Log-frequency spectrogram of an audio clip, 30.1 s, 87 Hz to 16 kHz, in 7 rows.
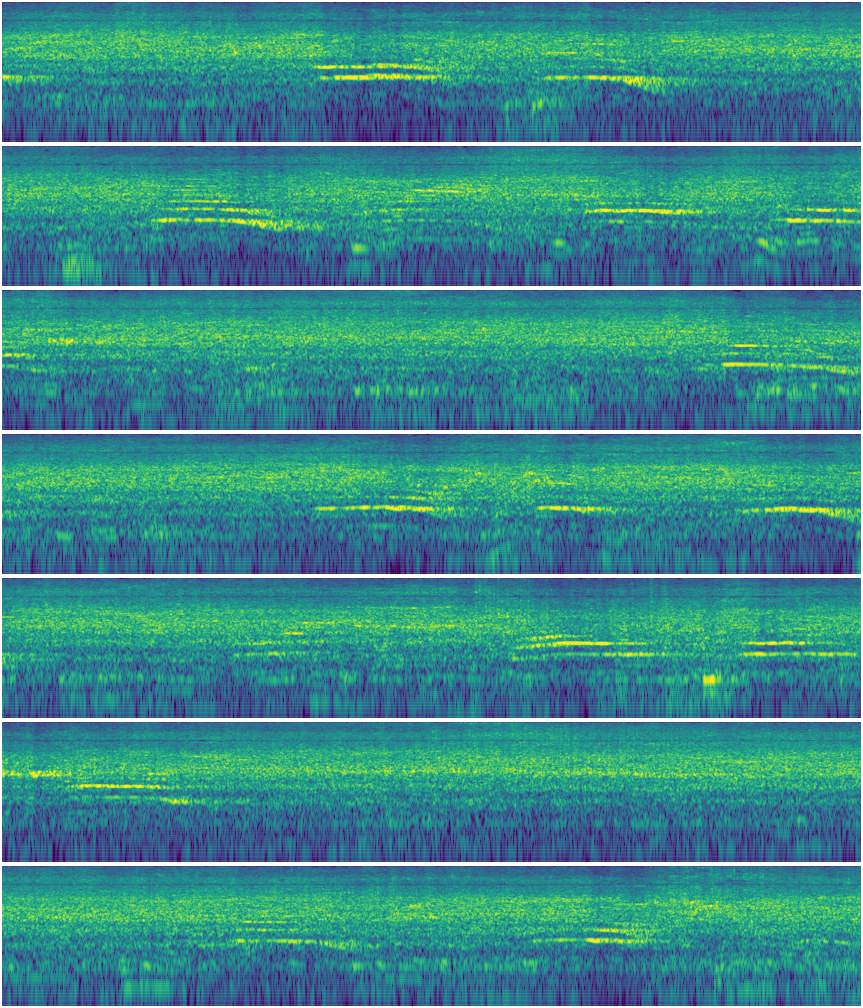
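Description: Several small electric RC cars (Tamiya M-03 mini chassis) running together on a carpet track, with a steady high hiss of motors and gears. Over it, whines sweep down in pitch again and again as the cars slow for corners.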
